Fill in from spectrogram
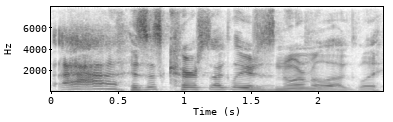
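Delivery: high, loud cry easing into a worried question; alarmed outburst. Retold or imitated. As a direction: act out a shock at the mirror. Character alarmed at mirror, retold.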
